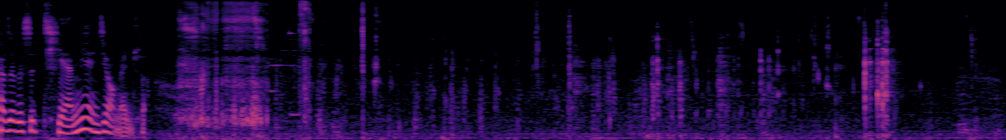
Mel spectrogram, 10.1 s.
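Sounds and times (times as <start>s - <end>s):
chewing with wet mouth clicks: 2.2s - 6.1s, 7.9s - 9.9s.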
